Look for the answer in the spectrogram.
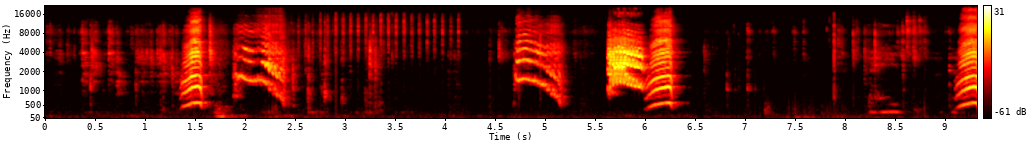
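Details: Parrot repeating loud, harsh, ringing calls at irregular intervals, some doubled in quick pairs, with soft clicks and chatter in between.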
